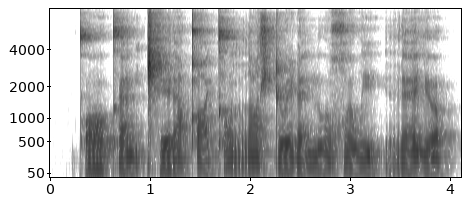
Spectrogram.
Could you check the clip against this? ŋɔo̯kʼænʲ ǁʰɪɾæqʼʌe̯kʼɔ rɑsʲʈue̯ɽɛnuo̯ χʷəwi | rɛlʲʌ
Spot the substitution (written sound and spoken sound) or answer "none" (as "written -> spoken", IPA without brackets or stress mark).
ŋ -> kʼ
